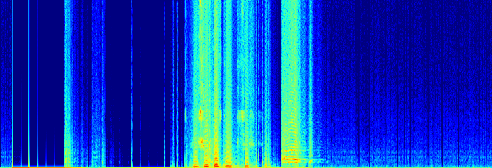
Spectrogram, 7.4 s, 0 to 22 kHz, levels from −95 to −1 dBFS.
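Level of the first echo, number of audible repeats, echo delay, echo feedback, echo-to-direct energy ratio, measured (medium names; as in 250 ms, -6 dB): -21.0 dB, 2, 129 ms, 41%, -20.0 dB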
